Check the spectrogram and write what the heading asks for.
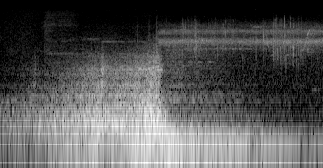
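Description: A TV drama's scene-transition whoosh: a low rumbling swell that builds for about two seconds, then drops away, leaving a faint hiss.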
